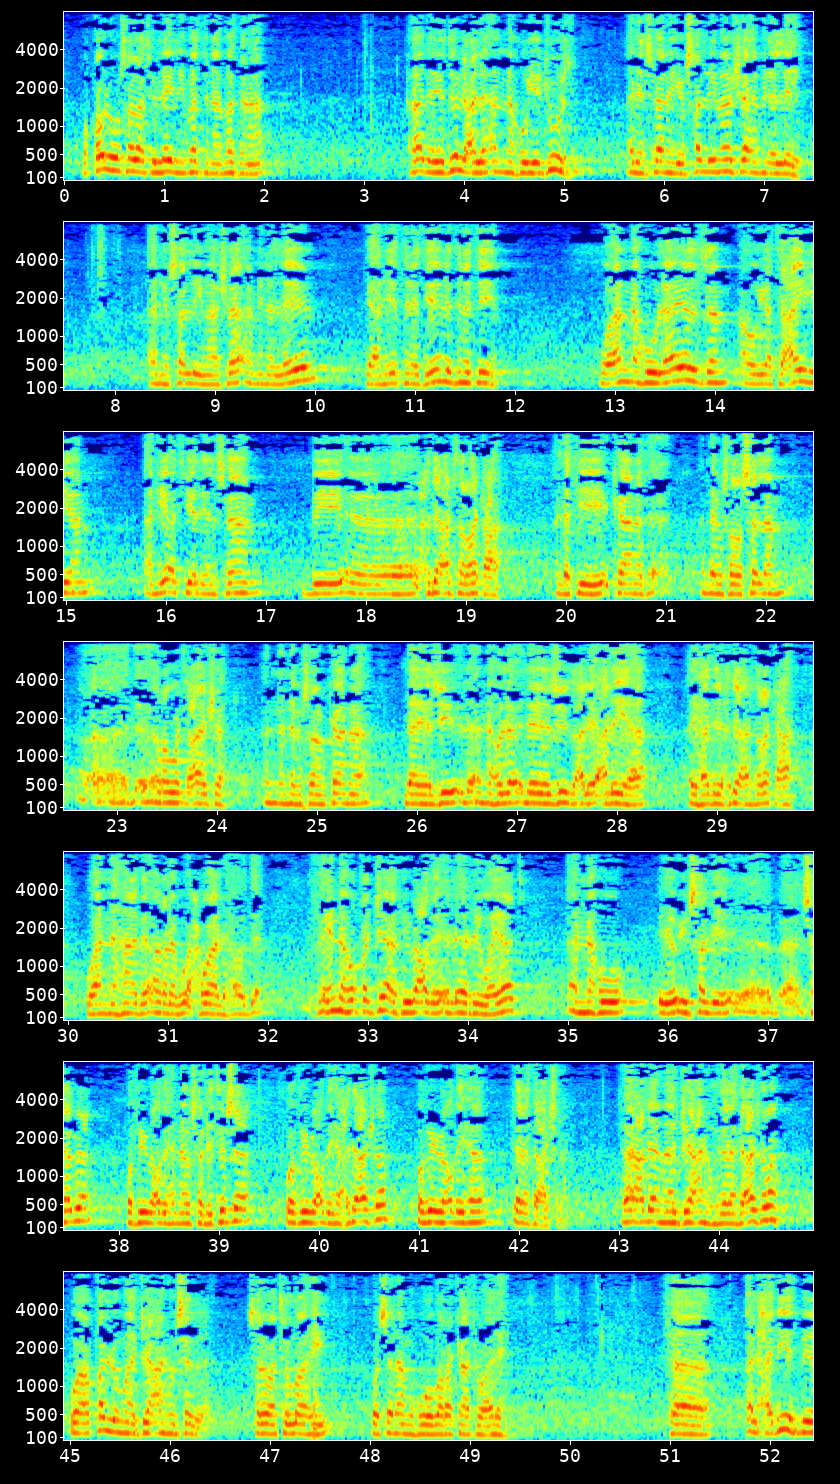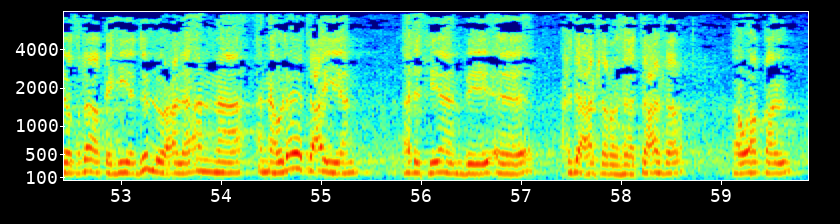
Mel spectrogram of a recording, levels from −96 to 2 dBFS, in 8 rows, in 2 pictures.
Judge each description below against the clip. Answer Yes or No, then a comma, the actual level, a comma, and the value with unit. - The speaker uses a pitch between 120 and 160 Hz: No, medium, 180 Hz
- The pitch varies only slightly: Yes, narrow, 2.2 semitones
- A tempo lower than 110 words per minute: No, average, 120 wpm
